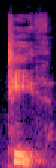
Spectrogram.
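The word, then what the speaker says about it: teeth: तो हम बोलते हैं टीथ। अकेला टुथ ठुथ, और सारों को कहें तो फिर हम कहेंगे टीथ। पाकिस्तान में टीथ बोलते हैं, गलत है, गोरे इसे बोलते हैं टीथ।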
